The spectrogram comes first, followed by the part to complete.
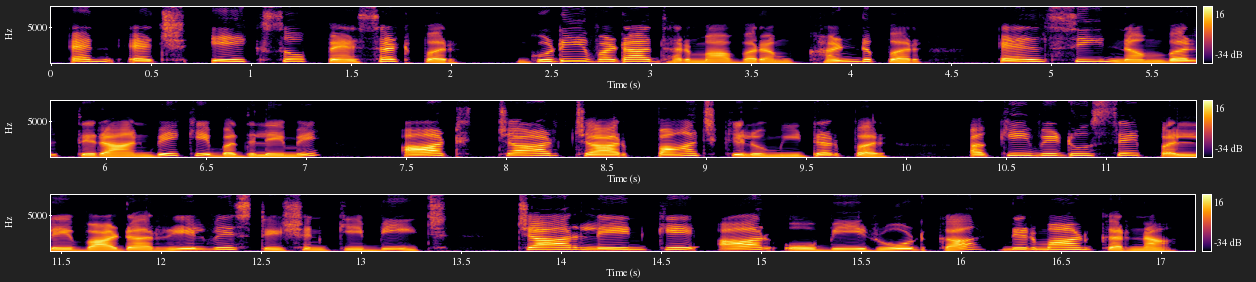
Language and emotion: Hindi, neutral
